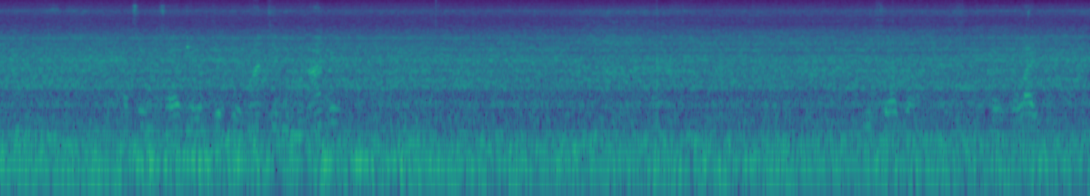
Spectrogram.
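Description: Steady engine and road noise heard inside a moving car's cabin, a low, even rumble.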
